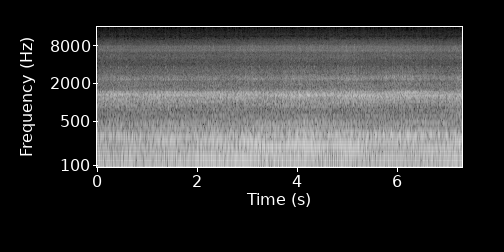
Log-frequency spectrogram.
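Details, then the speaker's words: 2010 Ford F-250 6.4 Powerstroke diesel, Copart rebuild: steady, even diesel clatter at idle under the hood with no misses, surges or knocks, no smoke; normal diesel idle. "So, looking underneath the hood, you guys can see that this engine sounds absolutely excellent. Absolutely nothing wrong with it whatsoever. Runs absolutely gorgeous."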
